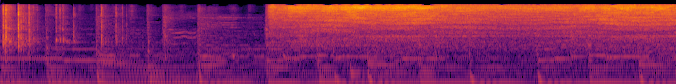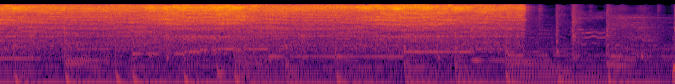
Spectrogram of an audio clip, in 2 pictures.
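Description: Aerosol can of Plasti Dip rubber coating spraying in one long, continuous hiss, starting about two seconds in and stopping about a second before the end, over background music.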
